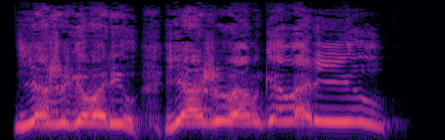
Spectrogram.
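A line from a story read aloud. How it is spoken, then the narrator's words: Near-shrieking. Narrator (Russian): Пленник почти визжал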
